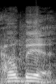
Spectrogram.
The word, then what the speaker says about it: Gobert: Rudy Gobert, did I pronounce it right? – Gobert.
